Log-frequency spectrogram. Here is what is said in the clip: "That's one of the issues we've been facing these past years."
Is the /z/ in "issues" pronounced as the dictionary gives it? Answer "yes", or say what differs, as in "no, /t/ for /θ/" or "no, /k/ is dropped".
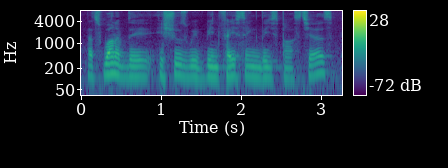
yes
